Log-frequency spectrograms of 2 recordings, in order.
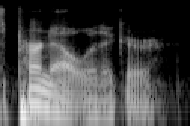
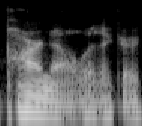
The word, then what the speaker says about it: Pernell Whitaker: I mean, it's Pernell Whitaker. Not Parnell Whitaker.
